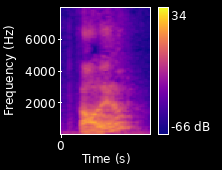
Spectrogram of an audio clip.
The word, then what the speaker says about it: Thalia: Well, you're pronouncing it too well. Shoot. Okay, I got this. Thalia.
